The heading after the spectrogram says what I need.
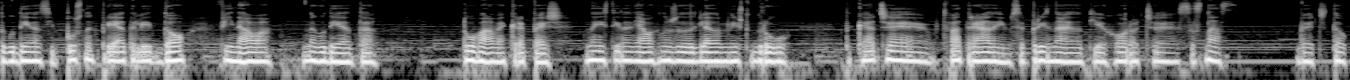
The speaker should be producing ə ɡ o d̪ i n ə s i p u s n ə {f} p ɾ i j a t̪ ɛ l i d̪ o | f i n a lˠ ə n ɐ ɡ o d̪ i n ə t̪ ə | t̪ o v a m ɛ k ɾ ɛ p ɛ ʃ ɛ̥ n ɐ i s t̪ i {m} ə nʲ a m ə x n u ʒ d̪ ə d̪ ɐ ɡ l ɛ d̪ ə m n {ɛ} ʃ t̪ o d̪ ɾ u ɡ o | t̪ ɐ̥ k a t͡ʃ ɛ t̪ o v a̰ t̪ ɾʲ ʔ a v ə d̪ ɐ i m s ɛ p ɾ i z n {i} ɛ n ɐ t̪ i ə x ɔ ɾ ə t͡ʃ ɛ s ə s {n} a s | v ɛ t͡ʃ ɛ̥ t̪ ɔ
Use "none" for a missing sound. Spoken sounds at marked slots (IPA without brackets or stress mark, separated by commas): x, n, i, a, n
